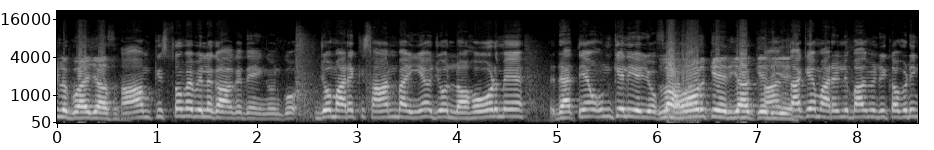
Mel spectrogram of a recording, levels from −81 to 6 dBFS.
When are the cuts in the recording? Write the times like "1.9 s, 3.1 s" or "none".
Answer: none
